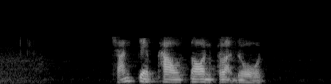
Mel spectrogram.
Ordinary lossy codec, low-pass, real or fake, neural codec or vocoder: MP3, 32 kbps; 3.6 kHz; real; none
